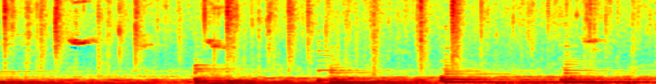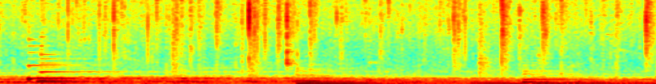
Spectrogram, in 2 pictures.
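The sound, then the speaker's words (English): Steady rain patters continuously throughout, a soft even hiss of drops blended beneath gentle, sustained musical tones that shift slowly from note to note. “The warmth of the fireplace and the soothing sound of the rain continue to wash over you, and you feel completely at ease.”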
